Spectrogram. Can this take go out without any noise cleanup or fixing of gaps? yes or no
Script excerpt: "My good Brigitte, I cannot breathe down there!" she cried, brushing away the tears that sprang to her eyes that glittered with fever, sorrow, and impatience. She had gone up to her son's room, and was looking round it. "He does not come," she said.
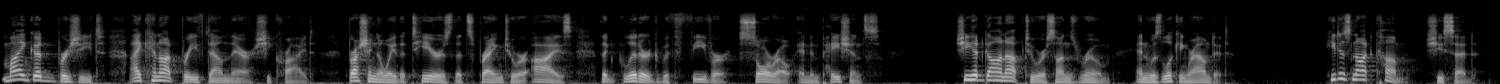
yes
